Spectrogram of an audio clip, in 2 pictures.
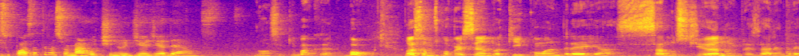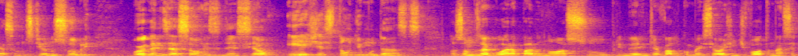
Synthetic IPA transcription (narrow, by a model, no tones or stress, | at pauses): sʊ̥pɔsɐt̪ɾɐ̃sfoɾmaɾɦot͡ʃĩnɐʊd͡ʒiɐd͡ʒiɐd̪ɛlɐs | nɔsɐkɪbakʰɐ̃nɐbõw̃nɔzɪst̪ɐ̃mʊskõveɾsɐ̃nd̪ʊakikõɐɐ̃nd̪ɾɛjɐsalust͡ʃiɐ̃nʊẽpɾezaɾjɐ̃nd̪ɾɛjɐsalust͡ʃiɐ̃nʊsobɾɪ | oɾɡɐnizasɐ̃w̃ɦezid̪ẽsiaweʒest̪ɐ̃w̃d͡ʒɪmud̪ɐ̃sɐ̥s | nɔzvɐ̃mʊzaɡɔɾɐpaɾɐʊnɔsʊpɾimejɾʊĩnt̪eɾvalʊkomeɾsiawɐʒẽnt͡ʃɪvɔwt̪ɐnɐse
